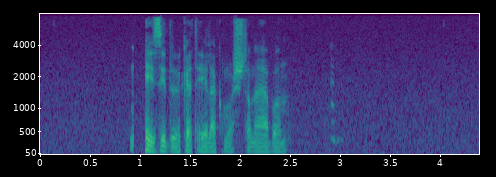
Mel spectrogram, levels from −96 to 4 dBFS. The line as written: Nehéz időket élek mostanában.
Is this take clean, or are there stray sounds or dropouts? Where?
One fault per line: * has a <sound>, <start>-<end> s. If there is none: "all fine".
* has a dropout, 0.9-1.1 s
* has a laugh, 2.9-3.1 s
